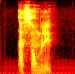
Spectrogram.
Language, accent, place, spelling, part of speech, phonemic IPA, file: French, France, Lyon, assemblé, verb, /a.sɑ̃.ble/, LL-Q150 (fra)-assemblé.wav
- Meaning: past participle of assembler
